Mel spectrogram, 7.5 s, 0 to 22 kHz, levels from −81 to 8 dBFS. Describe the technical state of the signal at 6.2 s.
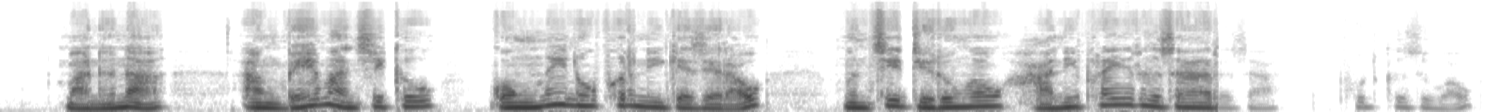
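At 6.2 s you're just past a sudden gain jump. Right after "दिरुंआव हानिफ्राय", at 6.08 s, the level falls by about 24 dB in a single step and stays down to the end of the clip. The speech and the background noise drop together, with no fade. That points to a gain change applied instantly, most likely a setting or bit shift switched in without a ramp, so the tail of the clip sits far quieter than the rest.

Under that, the Opus compression running through the whole clip is still there at 6.2 s, and it's plainly audible. The bandwidth stays full, but the speech comes out rough and grainy. That fits the encoder's music (CELT) mode at somewhere around 24 kbps. At that rate it keeps the energy of each band but runs short of bits for the detail, so it patches the gaps with folded or noise-like content, and clean tone turns noisy.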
